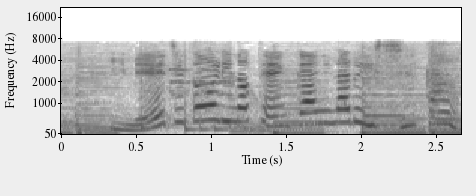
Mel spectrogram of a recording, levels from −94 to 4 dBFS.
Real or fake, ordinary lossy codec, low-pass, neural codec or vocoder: real; none; 7.2 kHz; none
